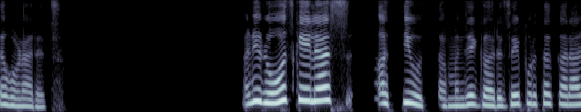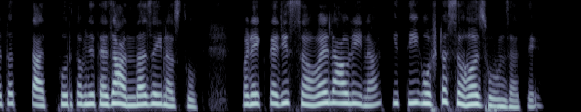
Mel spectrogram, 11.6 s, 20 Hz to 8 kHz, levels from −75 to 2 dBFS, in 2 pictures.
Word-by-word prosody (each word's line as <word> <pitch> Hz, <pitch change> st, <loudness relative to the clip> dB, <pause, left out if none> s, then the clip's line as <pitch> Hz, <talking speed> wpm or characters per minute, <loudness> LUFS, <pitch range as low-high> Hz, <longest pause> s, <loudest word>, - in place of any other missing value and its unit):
तर -, -, -3 dB
होणारच. 185 Hz, -5 st, -7 dB, 1.8 s
आणि 300 Hz, +7 st, +4 dB
रोज 290 Hz, +5 st, +6 dB
केल्यास 340 Hz, 0 st, +5 dB, 0.3 s
अतिउत्तम 245 Hz, -6 st, -2 dB
म्हणजे 205 Hz, +4 st, -1 dB
गरजेपुरतं 240 Hz, +5 st, -2 dB
कराल 230 Hz, -1 st, -2 dB
तर 260 Hz, -, -3 dB, 0.2 s
तात्पुरतं 235 Hz, +3 st, -3 dB
म्हणजे 245 Hz, +1 st, +2 dB
त्याचा 250 Hz, +2 st, +3 dB
अंदाजही 235 Hz, +2 st, +2 dB
नसतो. 195 Hz, -4 st, -5 dB, 0.5 s
पण 240 Hz, +1 st, -1 dB
एक 250 Hz, -2 st, 0 dB
त्याची 260 Hz, +1 st, -1 dB
सवय 245 Hz, +2 st, 0 dB
लावली 265 Hz, -2 st, 0 dB
ना, 210 Hz, +1 st, -5 dB, 0.2 s
की 270 Hz, -, -4 dB
ती 280 Hz, +1 st, 0 dB
गोष्ट 265 Hz, +3 st, 0 dB
सहज 240 Hz, -3 st, +2 dB
होऊन 190 Hz, -2 st, -1 dB
जाते. 170 Hz, 0 st, -7 dB
म्हणजे 190 Hz, -1 st, -25 dB
240 Hz, 145 wpm, -19 LUFS, 210-265 Hz, 1.8 s, रोज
